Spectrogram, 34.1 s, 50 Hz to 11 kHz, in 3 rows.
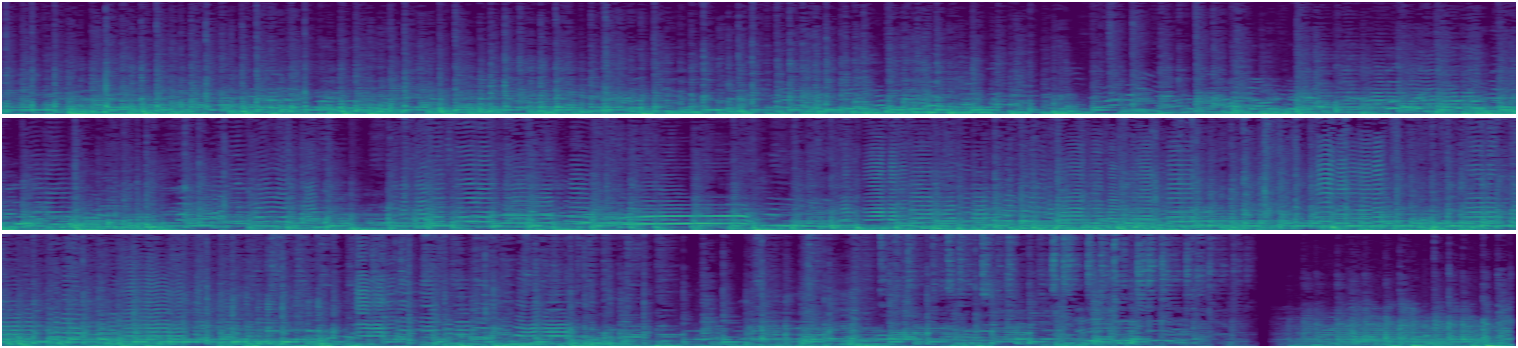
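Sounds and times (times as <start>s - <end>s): dhol drums beating: 0.0s - 34.0s
trumpet playing a melody: 12.9s - 16.1s, 17.8s - 24.7s, 25.3s - 27.6s.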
